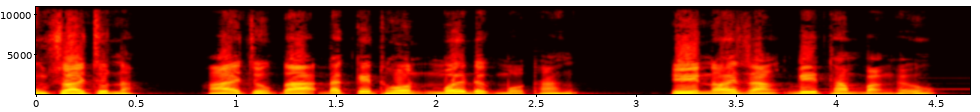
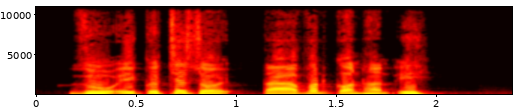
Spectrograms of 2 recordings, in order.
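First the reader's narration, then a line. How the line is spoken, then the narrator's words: Tearful roaring. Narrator (Vietnamese): Nước mắt của hắc phong nữ Tiêu Như Anh lại chảy ròng ròng xuống, gầm thét nói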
